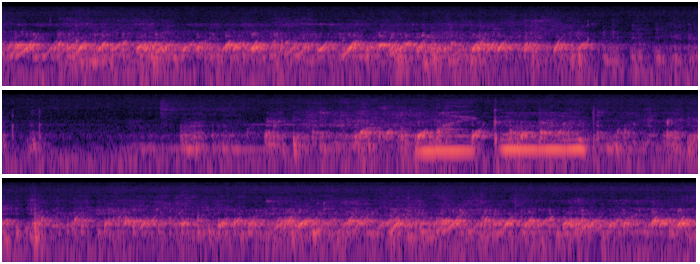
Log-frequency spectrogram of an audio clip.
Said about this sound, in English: I wonder what it looks like in there. I'm curious. Oh. It's like a bath bomb fizzing in this water. Oh, wow.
